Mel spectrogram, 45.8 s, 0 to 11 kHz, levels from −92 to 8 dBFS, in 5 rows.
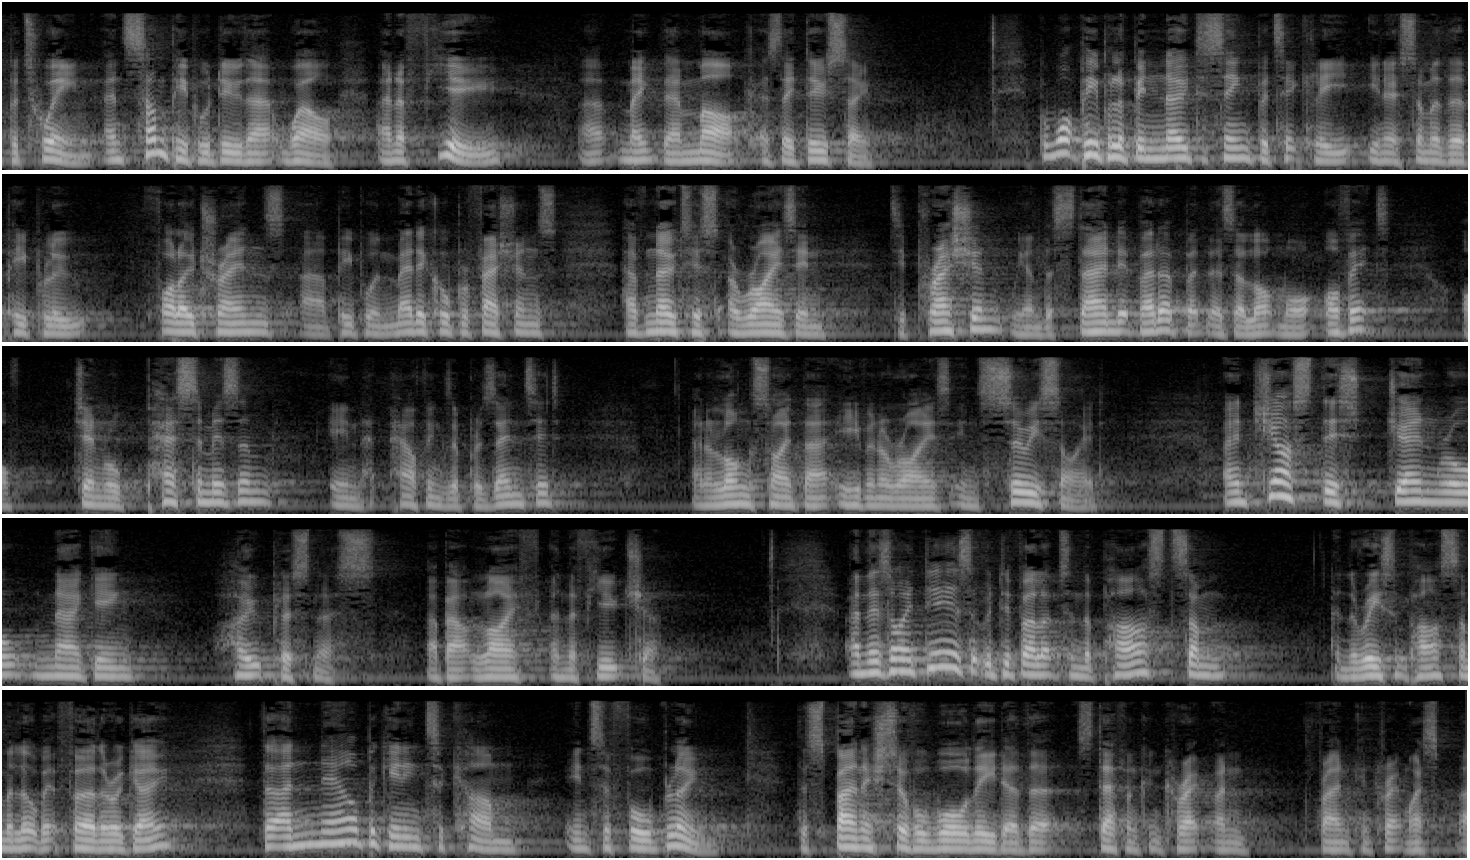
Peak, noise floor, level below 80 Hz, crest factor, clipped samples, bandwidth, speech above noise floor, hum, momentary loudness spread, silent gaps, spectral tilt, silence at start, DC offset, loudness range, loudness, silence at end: -4 dBFS; -61 dBFS; -62 dBFS; 24 dB; under 0.1%; 9.4 kHz; 35 dB; none; 15 LU; none; -6 dB/octave; 0 s; under 0.1%; 5 LU; -26 LUFS; 0 s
